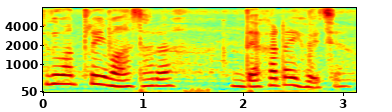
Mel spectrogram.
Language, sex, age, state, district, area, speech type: Bengali, female, 18-30, West Bengal, Dakshin Dinajpur, urban, spontaneous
